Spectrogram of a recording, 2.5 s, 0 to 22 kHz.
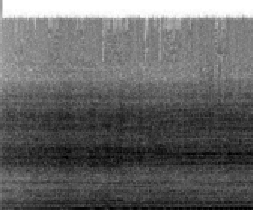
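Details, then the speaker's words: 1991 Okamoto PRG-6 rotary surface grinder with 23.6" magnetic chuck and 10 HP wheel motor, table running: a steady motor hum rising in pitch as the chuck speeds up toward the centre, by design for constant surface speed; normal. "the closer that grinding wheel gets to the center of that chuck, if you pay attention, you'll see that this chuck starts to go faster. That's a special design of this Okamoto, to keep the surface beat continuous."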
